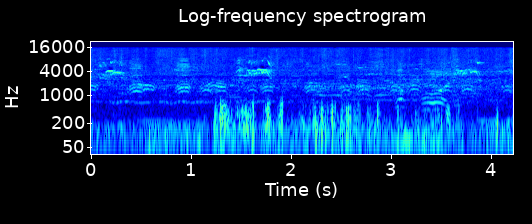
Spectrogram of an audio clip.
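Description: A person laughing in a run of short, quick bursts that start about a second in and go on for a couple of seconds, amused at the pony's sneezing.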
